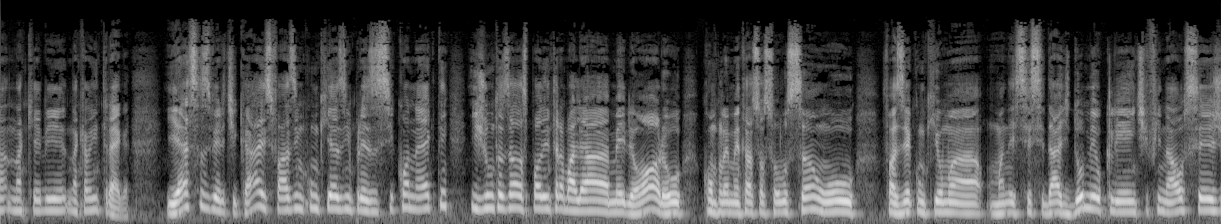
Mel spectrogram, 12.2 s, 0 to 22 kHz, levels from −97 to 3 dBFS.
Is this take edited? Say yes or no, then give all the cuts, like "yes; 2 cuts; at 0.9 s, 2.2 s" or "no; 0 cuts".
no; 0 cuts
